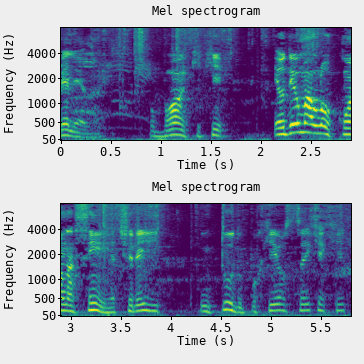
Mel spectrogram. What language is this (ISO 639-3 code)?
por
